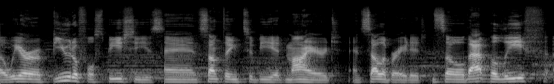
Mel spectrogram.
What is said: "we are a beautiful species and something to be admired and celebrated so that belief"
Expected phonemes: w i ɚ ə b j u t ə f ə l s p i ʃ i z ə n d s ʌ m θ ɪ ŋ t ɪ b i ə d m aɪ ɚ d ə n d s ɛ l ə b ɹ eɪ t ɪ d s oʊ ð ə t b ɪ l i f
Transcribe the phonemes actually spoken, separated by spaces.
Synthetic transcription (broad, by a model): w i ɚ ə b j u t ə f l s p i ʃ i z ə n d s ʌ m θ ɪ ŋ t ɪ b i ə d m aɪ ɚ d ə n s ɛ l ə b ɹ eɪ t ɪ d s oʊ ð ə t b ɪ l i f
